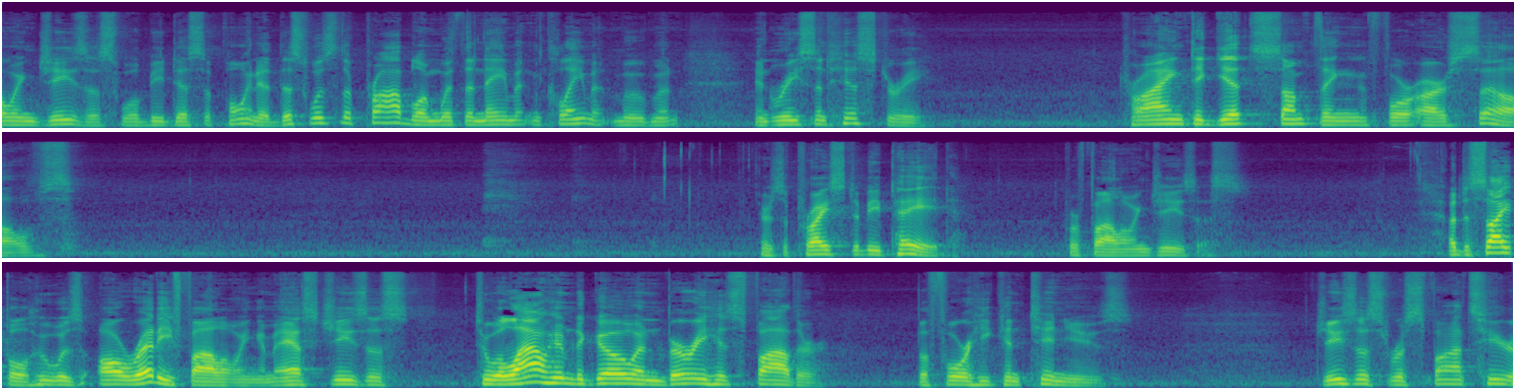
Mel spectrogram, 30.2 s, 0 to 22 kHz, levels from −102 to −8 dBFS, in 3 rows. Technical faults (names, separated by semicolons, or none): short concealed packet loss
